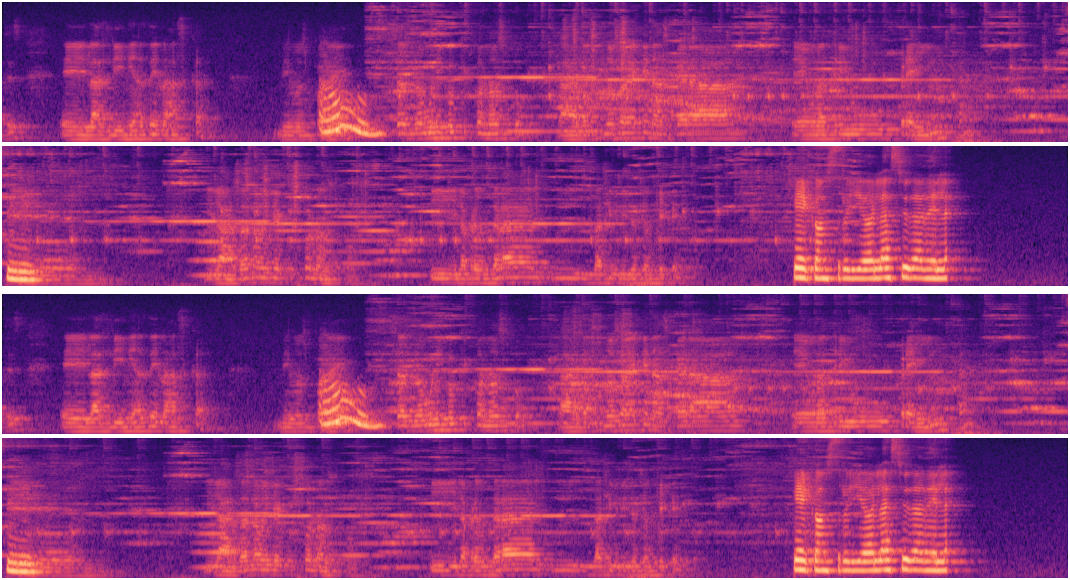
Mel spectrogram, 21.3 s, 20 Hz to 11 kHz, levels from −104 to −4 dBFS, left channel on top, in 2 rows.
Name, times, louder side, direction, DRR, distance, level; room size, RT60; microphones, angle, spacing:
voice 1, 0.0-2.4 2.7-3.5 3.9-9.7 10.3-11.7 12.3-14.2 14.9-17.5, equal, 25° left, -1 dB, 3.5 m, -36 dB
voice 2, 3.2-3.8 10.7-11.0 18.6-20.1, left 1 dB, ahead, 7 dB, 0.4 m, -19 dB
sound 1, 3.6-19.3, left 2 dB, 80° left, 3.6 m, -38 dB
Cheering / Applause, 5.4-10.5, left 1 dB, 60° left, 2.8 m, -44 dB
14.5 x 6.2 x 7.7 m, 0.65 s
head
